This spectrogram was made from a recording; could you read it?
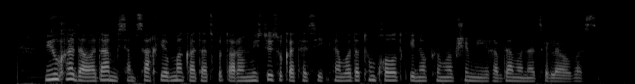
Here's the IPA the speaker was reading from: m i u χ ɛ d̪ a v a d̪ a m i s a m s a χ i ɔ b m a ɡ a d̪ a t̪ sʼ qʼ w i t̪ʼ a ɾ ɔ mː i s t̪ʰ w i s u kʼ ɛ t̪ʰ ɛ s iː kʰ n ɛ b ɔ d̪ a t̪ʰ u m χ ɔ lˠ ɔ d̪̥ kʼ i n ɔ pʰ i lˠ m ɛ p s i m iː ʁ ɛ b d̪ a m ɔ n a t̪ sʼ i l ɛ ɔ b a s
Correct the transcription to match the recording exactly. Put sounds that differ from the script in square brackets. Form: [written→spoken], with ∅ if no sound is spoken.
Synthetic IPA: m i u χ ɛ d̪ a v a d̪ a m i s a m s a χ i ɔ b m a ɡ a d̪ a t̪ sʼ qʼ w i t̪ʼ a ɾ ɔ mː i s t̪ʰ w i s u kʼ ɛ t̪ʰ ɛ s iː kʰ n ɛ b ɔ d̪ a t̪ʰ u m χ ɔ lˠ ɔ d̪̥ kʼ i n ɔ pʰ i lˠ m ɛ p [s→ʃ] i m iː ʁ ɛ b d̪ a m ɔ n a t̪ sʼ i l ɛ ɔ b a s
